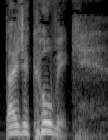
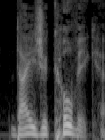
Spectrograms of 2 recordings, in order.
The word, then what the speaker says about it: Dijakovic: Dijakovic. Dominic Dijakovic. I have to slow it down a little bit when I go for his name. Can't just throw it out there like a Tommaso Ciampa or a Keith Lee, right?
